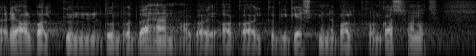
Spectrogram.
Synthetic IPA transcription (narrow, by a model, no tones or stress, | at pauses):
re̞ɑːlpɑlkːylt̪und̪uvɑlt̪væɦemɑ̰ɡ̥ɑɑɡ̥ɑikːˑɑɡ̥ike̞sk̚minepɑlkːˑo̞nkɑsvɑnud̪̥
